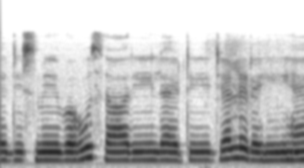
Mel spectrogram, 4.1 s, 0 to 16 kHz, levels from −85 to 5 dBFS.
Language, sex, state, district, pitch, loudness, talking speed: Hindi, female, Jharkhand, Ranchi, 180 Hz, -14 LUFS, 105 wpm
